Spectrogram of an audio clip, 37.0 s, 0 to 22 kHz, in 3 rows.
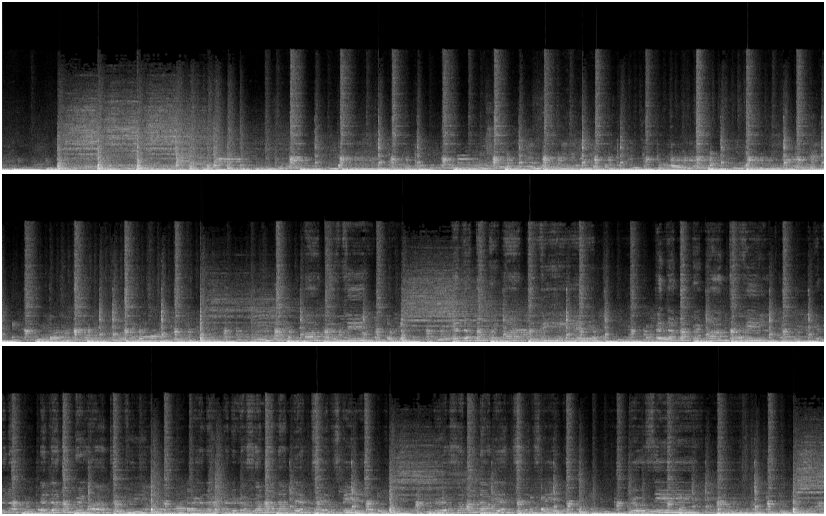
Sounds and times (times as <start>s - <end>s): Music: 0.0s - 36.9s.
